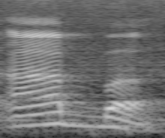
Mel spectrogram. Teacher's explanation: قلقلہ کہتے ہیں جب پڑھیں گے ساکن کو تو وہ ٹکرا کے پھر الگ ہو جاتا ہے، دونوں ہونٹ سٹتے ہیں اور پھر فوراً کھل جاتے ہیں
